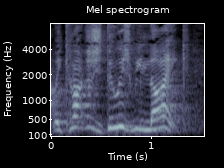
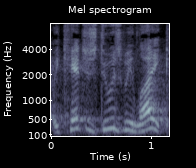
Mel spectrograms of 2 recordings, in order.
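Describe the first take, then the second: First: It is said in his British stage accent. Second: It is said in his normal speaking accent.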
